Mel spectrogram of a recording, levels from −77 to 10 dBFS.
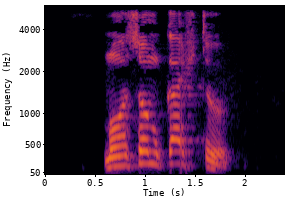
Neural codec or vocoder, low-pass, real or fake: none; 5.4 kHz; real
